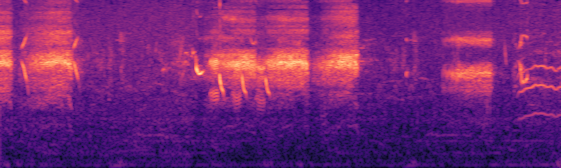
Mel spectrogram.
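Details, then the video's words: Common myna giving varied calls: bursts of harsh, grating notes mixed with short whistled slurs, in separate phrases with brief pauses between them. "Comman myna which makes different sound"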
